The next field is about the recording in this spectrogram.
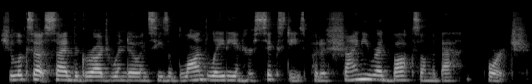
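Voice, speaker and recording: A woman's voice: on the low side, fairly even intonation, brisk, a little mellow. A woman reading stage directions and scene headings as narrator at a screenplay table read.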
